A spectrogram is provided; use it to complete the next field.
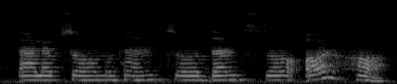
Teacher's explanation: इनका उच्चारण उष्म वायु के रगड़ या घर्षण से होता है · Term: उष्म वर्ण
